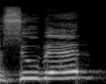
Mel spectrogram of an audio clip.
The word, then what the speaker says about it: Subban: the San Jose improv my full name is pronounced Subin but since I didn't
